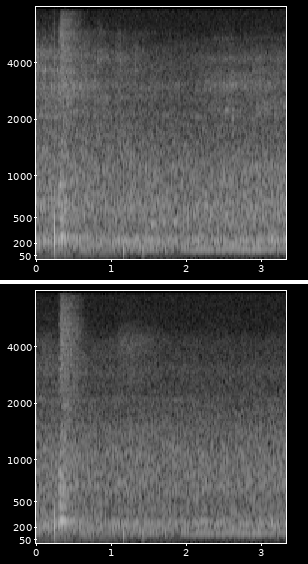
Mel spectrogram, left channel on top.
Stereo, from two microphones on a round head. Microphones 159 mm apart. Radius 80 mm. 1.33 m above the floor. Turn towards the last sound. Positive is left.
turn(degrees=35)  # may be behind; listen again after turning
